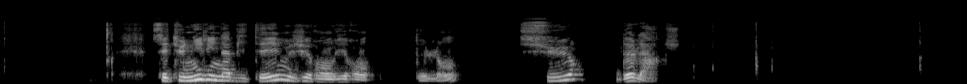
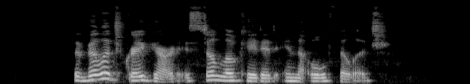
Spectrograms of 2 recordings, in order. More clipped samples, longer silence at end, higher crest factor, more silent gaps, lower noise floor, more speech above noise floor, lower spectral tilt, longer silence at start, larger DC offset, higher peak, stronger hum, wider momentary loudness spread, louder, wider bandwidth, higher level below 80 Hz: neither; first, 2.9 s vs 0.85 s; about the same, 20 dB vs 16 dB; neither; first, under -90 dBFS vs -75 dBFS; first, over 68 dB vs 55 dB; about the same, -6 dB/octave vs -6.5 dB/octave; first, 1.05 s vs 0.75 s; neither; about the same, -6 dBFS vs -6 dBFS; neither; first, 21 LU vs 9 LU; second, -23 LUFS vs -20 LUFS; second, 9.2 kHz vs 16 kHz; second, -72 dBFS vs -60 dBFS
